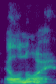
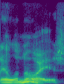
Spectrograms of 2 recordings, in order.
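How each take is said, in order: First: The final S sound is silent. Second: The final S sound is pronounced. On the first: The speaker calls it right. "you don't pronounce the S" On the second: The speaker calls it wrong. "not Illinois"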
